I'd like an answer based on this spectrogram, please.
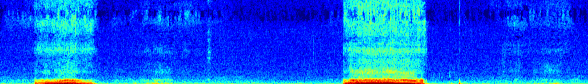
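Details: Pomeranian brothers asleep indoors: two loud, rough snores, each about a second long and spaced roughly five seconds apart, deep and rattling with soft breaths in between.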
